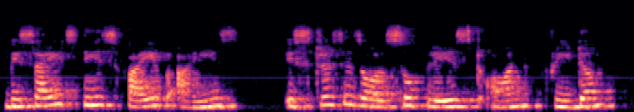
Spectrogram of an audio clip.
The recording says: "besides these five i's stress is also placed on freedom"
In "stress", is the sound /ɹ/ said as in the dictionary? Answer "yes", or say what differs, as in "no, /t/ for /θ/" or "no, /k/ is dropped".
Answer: yes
